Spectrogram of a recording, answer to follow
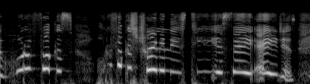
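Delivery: outraged squeal at the TSA; indignant rant. Real, not acted. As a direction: demand an answer, fuming. Ranting about TSA training.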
